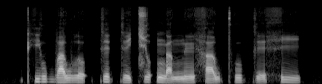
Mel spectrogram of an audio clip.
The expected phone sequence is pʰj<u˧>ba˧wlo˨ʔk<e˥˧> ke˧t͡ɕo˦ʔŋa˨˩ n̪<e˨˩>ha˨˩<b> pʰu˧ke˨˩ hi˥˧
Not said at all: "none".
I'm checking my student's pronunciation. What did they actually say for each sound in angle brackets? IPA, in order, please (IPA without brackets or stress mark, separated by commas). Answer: u˦, e˥˧, ẽ˨˩, w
